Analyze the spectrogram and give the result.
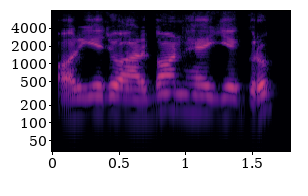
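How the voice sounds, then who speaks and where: A man teaching a chemistry lesson, reading exam questions slowly and explaining step by step with rhetorical questions to his pupils. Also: medium pitch, little pitch movement.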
